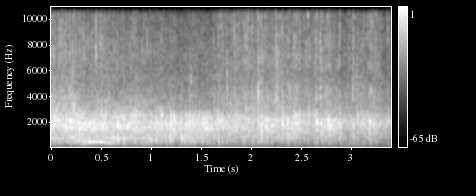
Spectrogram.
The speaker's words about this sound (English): Give the Lord a hand clap and a shout of praise.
